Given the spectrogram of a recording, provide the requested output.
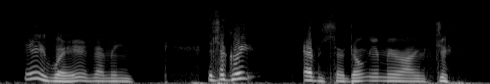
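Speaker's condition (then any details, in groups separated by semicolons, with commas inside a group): Cerebral palsy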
